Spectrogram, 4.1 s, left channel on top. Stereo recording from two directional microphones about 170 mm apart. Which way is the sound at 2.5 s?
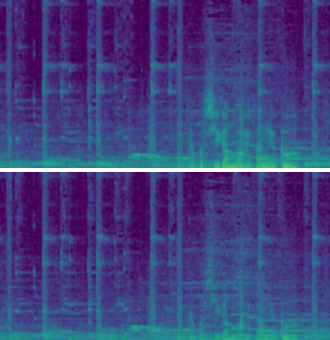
45° left (ahead or behind).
